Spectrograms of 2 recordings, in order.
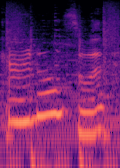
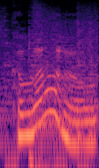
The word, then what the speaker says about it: Colonel: the the the corn Colonels and it's like he's like no I just realized my overlay isn't on like you keep saying colonal it's Colonel and I'm like what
